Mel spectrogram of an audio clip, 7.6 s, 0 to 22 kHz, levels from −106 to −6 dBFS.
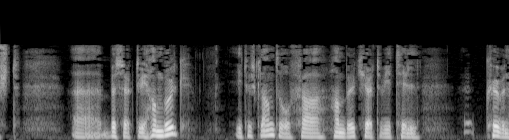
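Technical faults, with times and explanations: Throughout: likely MP3 compression. The speech has nothing above 5.8 kHz, so sibilants lose their hiss and sound dull, and a watery, swirling texture runs under the sound. An MP3 encoder short of bits drops the treble at a fixed cutoff and zeroes weaker frequency lines that then flicker on and off between frames, producing this warbling. The plainly audible damage points to a low bitrate near 25 kbps.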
